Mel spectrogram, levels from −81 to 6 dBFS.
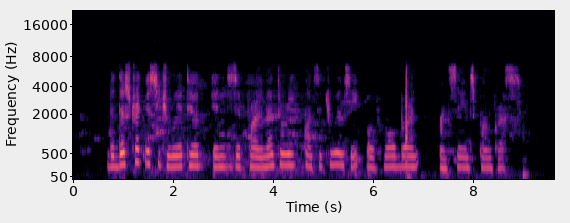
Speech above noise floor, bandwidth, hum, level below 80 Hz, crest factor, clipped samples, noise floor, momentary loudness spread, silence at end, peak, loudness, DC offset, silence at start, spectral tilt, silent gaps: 46 dB; 7.2 kHz; none; -64 dBFS; 20 dB; under 0.1%; -78 dBFS; 11 LU; 0.55 s; -14 dBFS; -32 LUFS; under 0.1%; 0.7 s; -4 dB/octave; none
